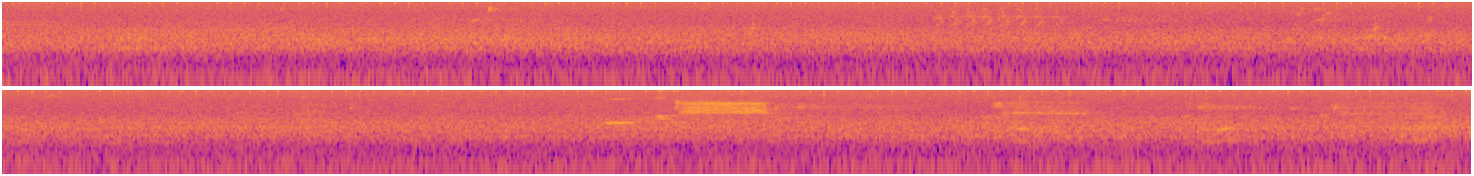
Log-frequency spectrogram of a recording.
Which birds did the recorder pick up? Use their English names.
Northern Cardinal, unidentified bird, American Robin, Red-winged Blackbird, Canada Goose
